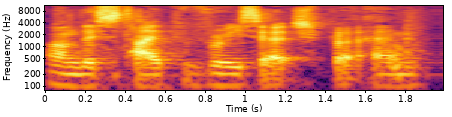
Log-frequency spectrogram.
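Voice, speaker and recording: Gravelly, hesitant man. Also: fairly low pitch, monotone, slight background noise. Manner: hesitant, halting, full of fillers. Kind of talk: casual film chat.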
